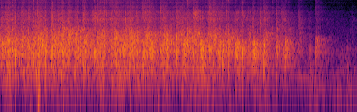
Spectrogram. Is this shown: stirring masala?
no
